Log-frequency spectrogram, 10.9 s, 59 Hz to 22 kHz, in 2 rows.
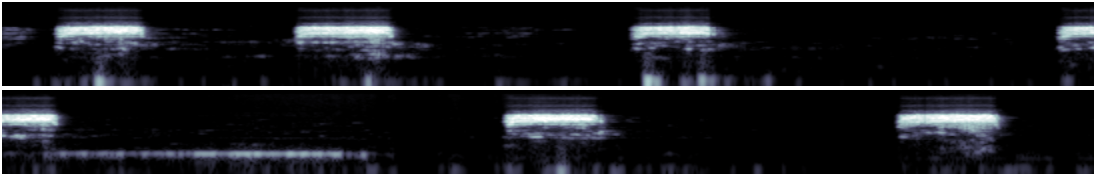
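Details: Owl pair at the nest, night of April 9, 2012, as the male gives a rabbit to his mate; six rough, hissing bursts at irregular gaps, with a low steady hum between the fourth and fifth.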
